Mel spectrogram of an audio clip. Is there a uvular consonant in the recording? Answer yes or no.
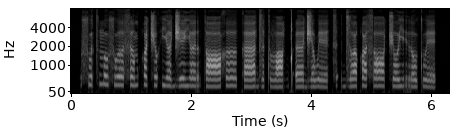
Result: yes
